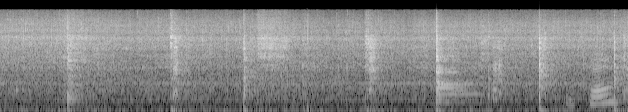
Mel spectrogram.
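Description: Onions, mustard seeds, jeera and green chillies sizzling in hot oil in a stainless steel pot, with a metal ladle stirring and knocking against the pot about once a second.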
